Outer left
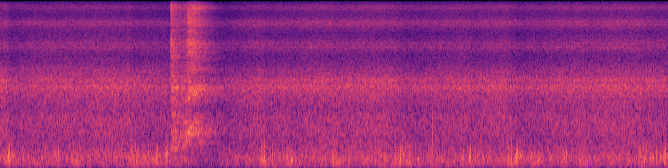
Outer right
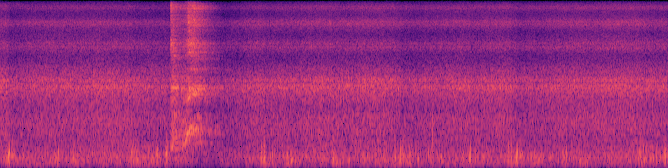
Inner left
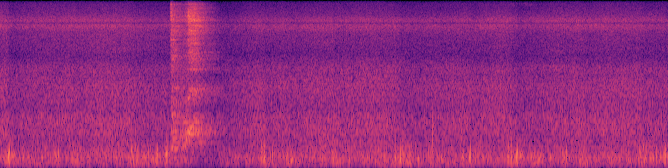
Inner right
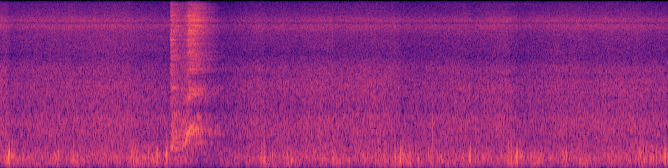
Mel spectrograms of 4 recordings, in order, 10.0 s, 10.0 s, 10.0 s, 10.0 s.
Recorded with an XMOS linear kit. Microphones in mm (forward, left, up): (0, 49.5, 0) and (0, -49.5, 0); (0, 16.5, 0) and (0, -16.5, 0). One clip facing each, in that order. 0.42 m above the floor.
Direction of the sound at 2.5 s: 40° right (ahead or behind).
